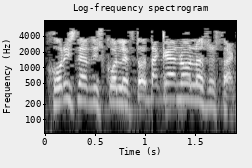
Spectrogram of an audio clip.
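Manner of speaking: high, loud boastful claim; hammed-up proud show-off; mock boaster claiming he does everything right. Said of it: "ας πει".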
